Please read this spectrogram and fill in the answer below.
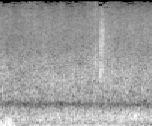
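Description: Steady low rumble and hiss of wind on the camera microphone outdoors.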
